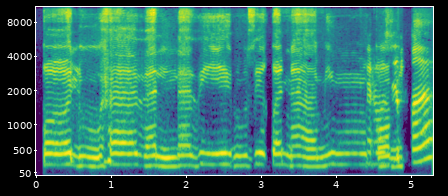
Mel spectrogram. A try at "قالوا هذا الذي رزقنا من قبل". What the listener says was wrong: Ruziq tak? Hadzal ladzi ruziqna min qalqalah dia masih lagi ke makhraj qaf yang tebal. Ruziqna min qabl.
